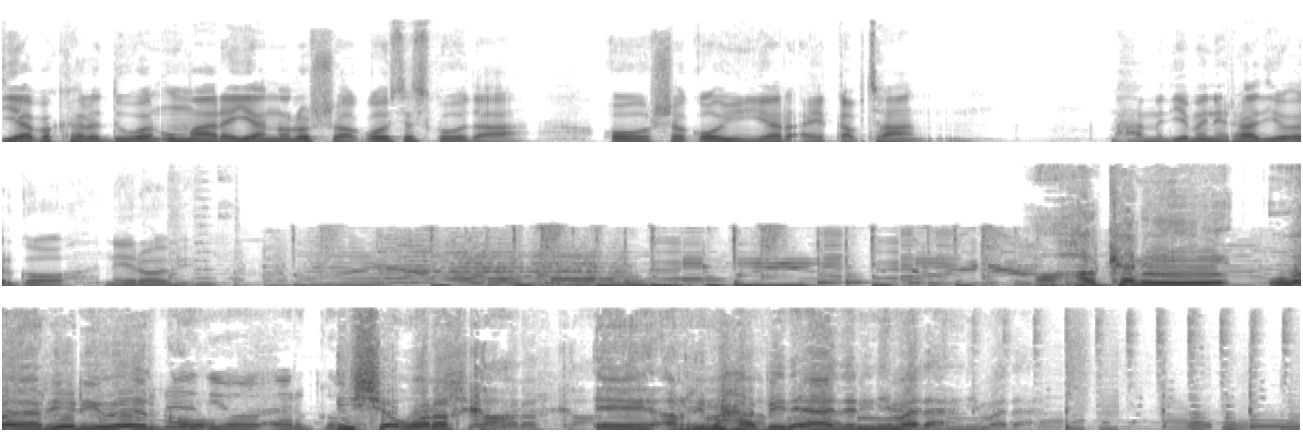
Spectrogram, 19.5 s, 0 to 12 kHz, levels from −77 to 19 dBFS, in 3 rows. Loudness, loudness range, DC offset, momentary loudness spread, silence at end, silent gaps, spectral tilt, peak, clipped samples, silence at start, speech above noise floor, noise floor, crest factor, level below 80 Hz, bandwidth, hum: -17 LUFS; 10 LU; under 0.1%; 17 LU; 0 s; none; -5.5 dB/octave; -2 dBFS; under 0.1%; 0 s; 48 dB; -64 dBFS; 14 dB; -34 dBFS; 11 kHz; none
